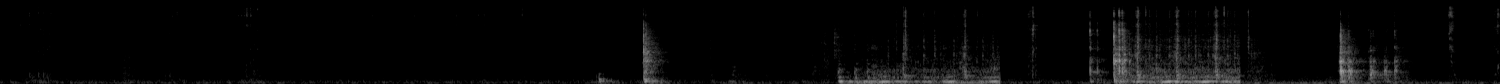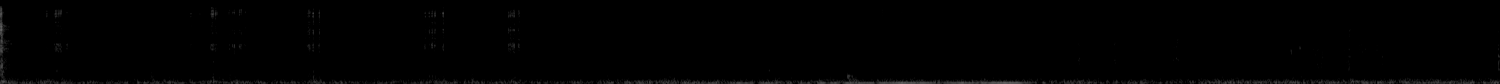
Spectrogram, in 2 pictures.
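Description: Scissors snipping through alcantara fabric and thread, a string of short sharp snips. About a third of the way in come two louder stretches of a second or two each.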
